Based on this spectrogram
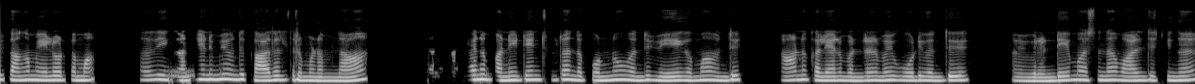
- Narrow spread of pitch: Yes, narrow, 2.0 semitones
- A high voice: Yes, high, 195 Hz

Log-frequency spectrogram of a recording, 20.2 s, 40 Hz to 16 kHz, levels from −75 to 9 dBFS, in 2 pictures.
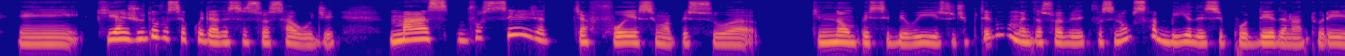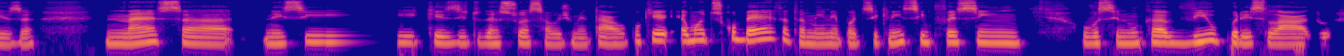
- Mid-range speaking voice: Yes, medium, 170 Hz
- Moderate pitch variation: Yes, average, 3.2 semitones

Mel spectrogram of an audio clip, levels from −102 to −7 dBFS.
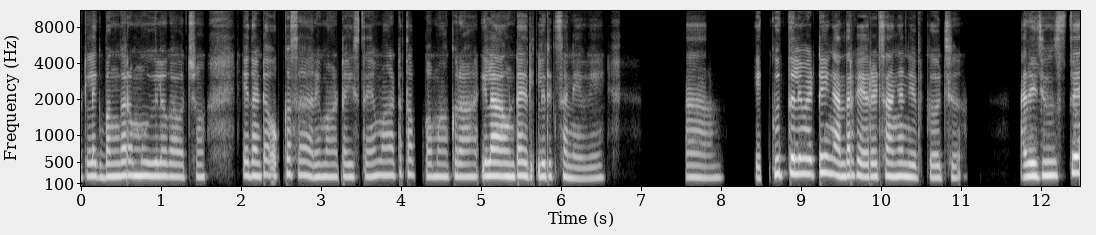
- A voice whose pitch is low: No, high, 240 Hz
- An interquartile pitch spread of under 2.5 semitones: Yes, narrow, 1.6 semitones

